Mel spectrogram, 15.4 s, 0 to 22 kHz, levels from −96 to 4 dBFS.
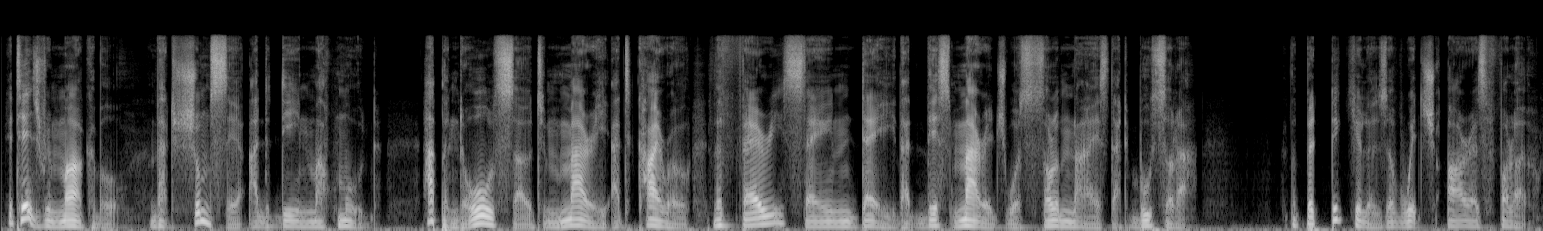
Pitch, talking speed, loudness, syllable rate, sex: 90 Hz, 125 wpm, -22 LUFS, 4.3 syllables/s, male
